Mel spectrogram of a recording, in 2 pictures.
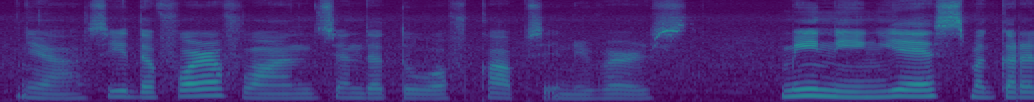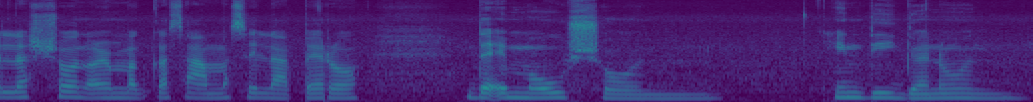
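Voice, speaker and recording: A woman reading tarot cards in a casual, frank way, thinking aloud as she goes. She speaks slowly in a somewhat low voice. Faint background noise sits under her talk. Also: a little mellow. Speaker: tarot reader.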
